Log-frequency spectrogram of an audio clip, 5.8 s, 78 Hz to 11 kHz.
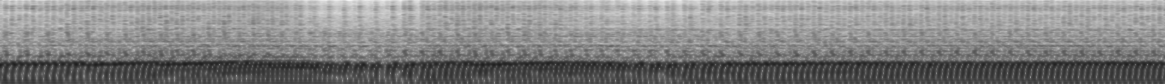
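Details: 1968 Detroit (GM) 3-53T two-stroke turbo diesel, first cold start after total overhaul, engine 4.5°C/40°F, outside -3°C; settles into steady even drone, no misses or knocks, stone cold, good oil pressure, no leaks; normal idle.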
